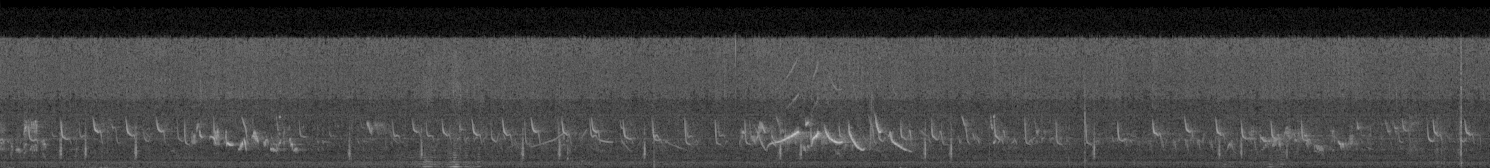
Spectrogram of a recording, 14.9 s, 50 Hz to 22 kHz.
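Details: A Bluethroat on the Kudma River at Zelyony Gorod, Kstovo district, Nizhny Novgorod region, 4 June 2014, sings a fairly quiet, rapid stream of high chirps, ticks and twitters, with a brighter run midway, over a steady low hum.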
